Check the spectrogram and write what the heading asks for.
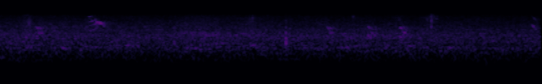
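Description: Faint outdoor ambience: the steady hiss of a running stream, with a few faint bird chirps and a soft tick about two seconds in.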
